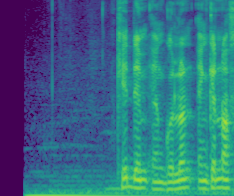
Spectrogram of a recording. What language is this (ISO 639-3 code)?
mas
